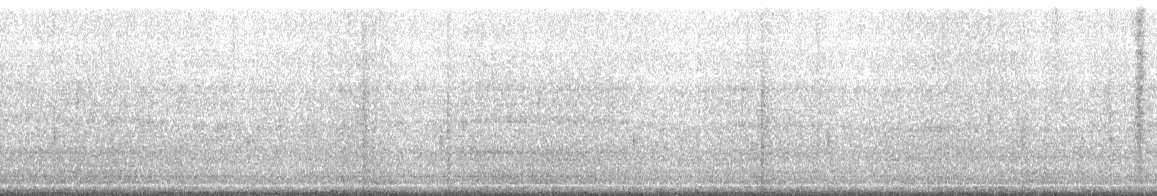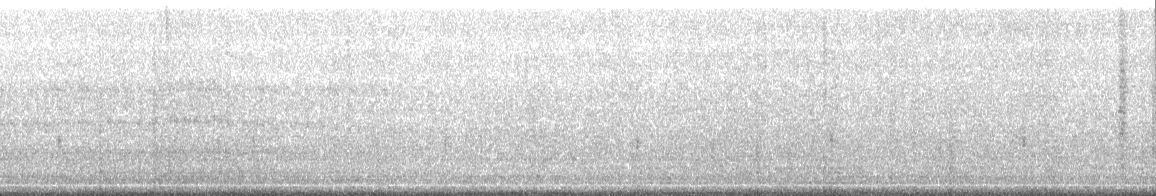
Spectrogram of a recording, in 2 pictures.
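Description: A heavy truck engine rumbles steadily from inside the cab.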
